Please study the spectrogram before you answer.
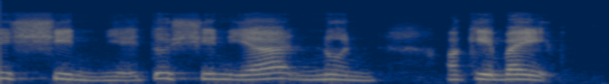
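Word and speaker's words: شين: kata Shindong sebutannya SIM salah bukan SIM tapi Shin yaitu shinya Nun Oke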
